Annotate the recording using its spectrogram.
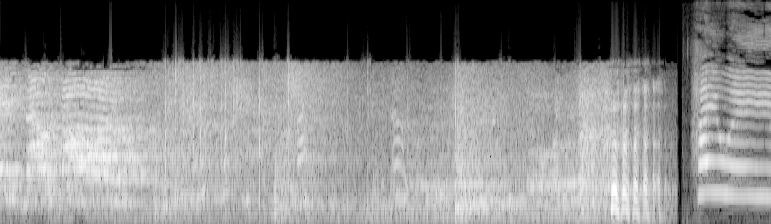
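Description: Young women laugh.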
